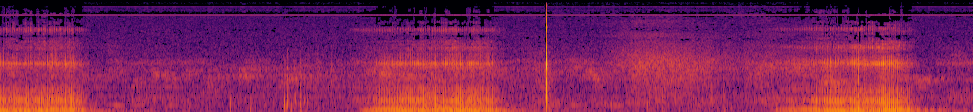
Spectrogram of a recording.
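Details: Loud rattling snores on each inhalation with quiet pauses between, about three breaths in ten seconds, from an adult sleeping at night; snoring.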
